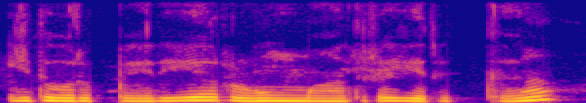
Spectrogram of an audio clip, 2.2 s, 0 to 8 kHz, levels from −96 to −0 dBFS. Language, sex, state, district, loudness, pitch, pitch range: Tamil, female, Tamil Nadu, Nilgiris, -14 LUFS, 210 Hz, 200-220 Hz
